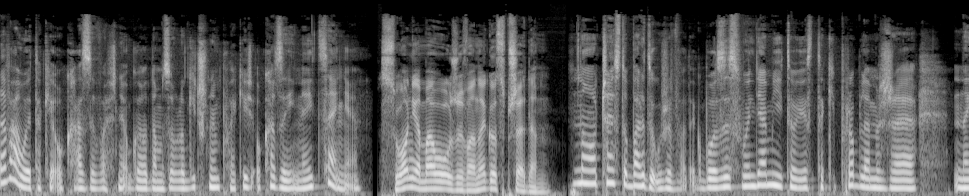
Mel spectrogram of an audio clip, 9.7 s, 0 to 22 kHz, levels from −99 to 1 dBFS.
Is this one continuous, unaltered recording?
yes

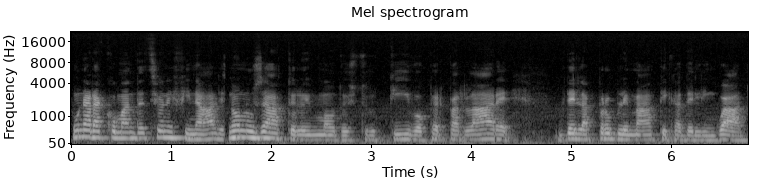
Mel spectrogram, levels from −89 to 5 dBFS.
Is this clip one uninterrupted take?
no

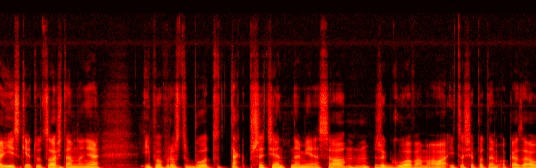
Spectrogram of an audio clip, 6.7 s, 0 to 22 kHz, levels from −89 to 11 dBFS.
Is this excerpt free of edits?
yes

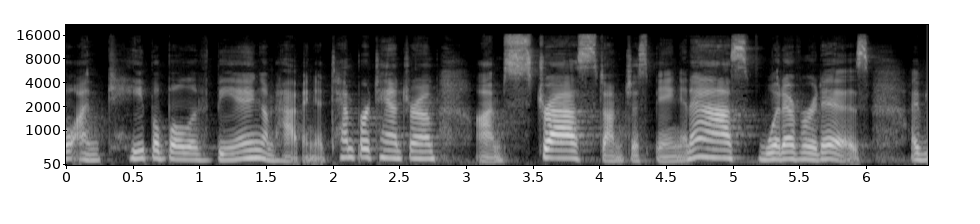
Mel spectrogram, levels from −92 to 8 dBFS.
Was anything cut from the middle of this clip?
no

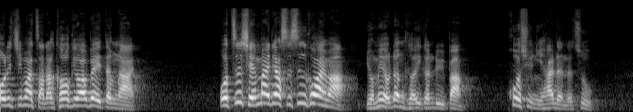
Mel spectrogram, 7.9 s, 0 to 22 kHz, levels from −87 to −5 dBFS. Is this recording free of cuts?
no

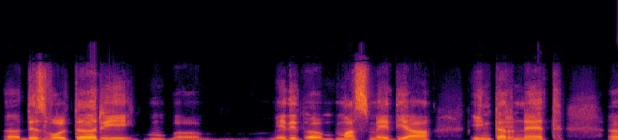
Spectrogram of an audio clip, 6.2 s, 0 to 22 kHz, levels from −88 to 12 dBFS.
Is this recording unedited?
no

